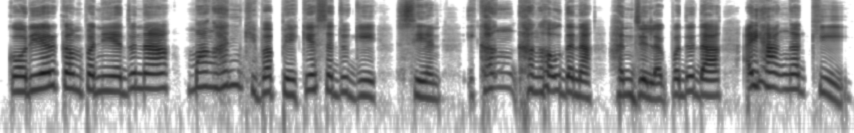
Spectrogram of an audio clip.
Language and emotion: Manipuri, surprised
